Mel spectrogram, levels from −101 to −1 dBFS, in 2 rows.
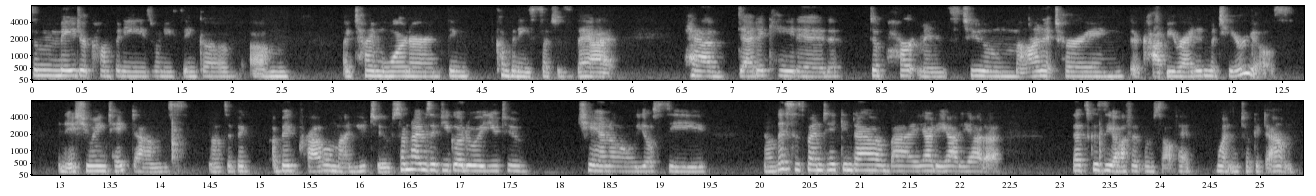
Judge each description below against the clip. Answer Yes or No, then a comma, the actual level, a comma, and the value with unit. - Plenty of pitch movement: No, narrow, 2.4 semitones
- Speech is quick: No, average, 155 wpm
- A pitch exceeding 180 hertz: Yes, high, 190 Hz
